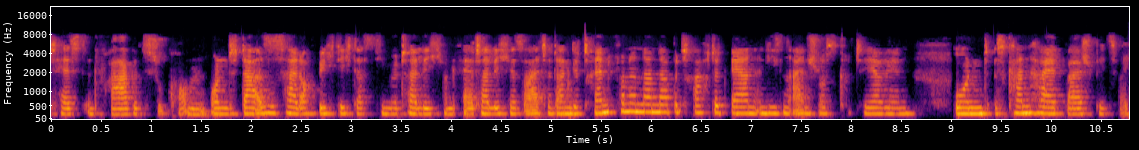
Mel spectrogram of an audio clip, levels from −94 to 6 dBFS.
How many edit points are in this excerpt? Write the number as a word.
one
